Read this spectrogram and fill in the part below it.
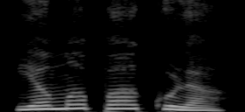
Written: ಯಮಪಾಕುಳ

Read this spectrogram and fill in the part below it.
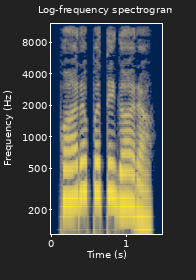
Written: ಪಾರುಪತ್ತೆಗಾರ

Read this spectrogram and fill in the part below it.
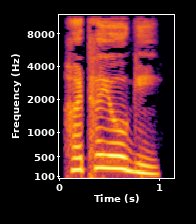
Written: ಹಟಯೋಗ

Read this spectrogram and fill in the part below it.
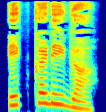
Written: ಏಕಟಾಕಿ

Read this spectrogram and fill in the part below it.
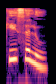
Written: ಕೈಸೋಲು

